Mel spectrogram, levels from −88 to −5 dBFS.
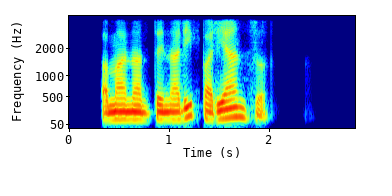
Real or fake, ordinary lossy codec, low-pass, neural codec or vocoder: fake; AAC, 24 kbps; 3.6 kHz; codec, 24 kHz, 0.9 kbps, WavTokenizer, large speech release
